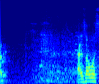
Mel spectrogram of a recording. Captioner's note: laughter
